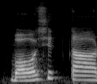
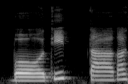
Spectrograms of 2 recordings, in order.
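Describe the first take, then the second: First: The final consonant links as an s sound. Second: The final consonant links as a d sound. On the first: "그대로 연음해서" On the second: "디귿으로 바꾼 다음에 연음을 해주어야 합니다"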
